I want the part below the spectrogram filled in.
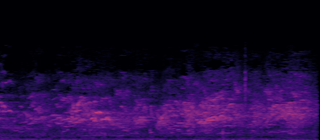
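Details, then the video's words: Birds chirping outdoors on a light rainy day: thin, high-pitched tweets and short twitters rising and falling in soft waves, set against a faint wash of rain and background hiss. "Bird sounds, Bird chirping"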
